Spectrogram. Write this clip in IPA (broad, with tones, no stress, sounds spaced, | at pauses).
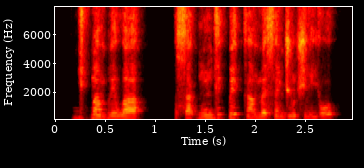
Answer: ɡ i˦ ɡ͡b ã˧ b e˧ w a˧ | s a˨ ɡ͡b ũ˧ ɡ e˦ k͡p e˦˨ k ã˨˦ m ɛ˦˨ s ɛ̃˧ d͡ʒ ũ˧ ʃ i˨ j o˨˦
